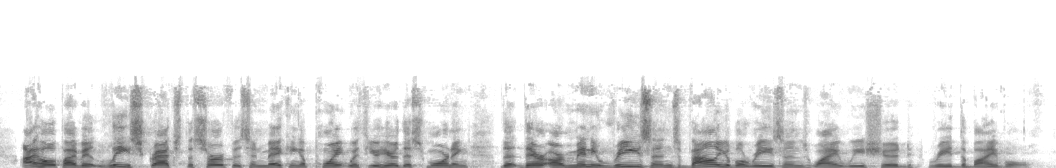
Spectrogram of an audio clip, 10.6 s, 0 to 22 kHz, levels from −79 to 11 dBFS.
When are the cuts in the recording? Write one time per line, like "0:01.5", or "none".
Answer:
0:09.2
